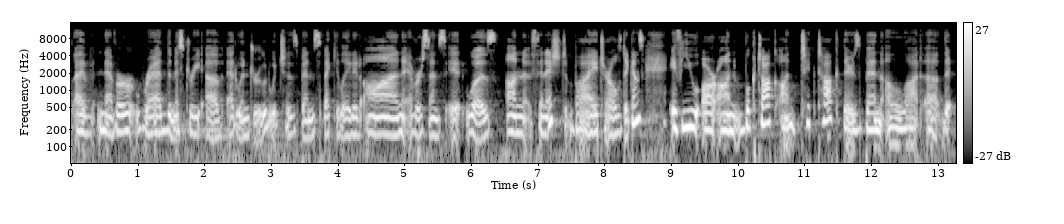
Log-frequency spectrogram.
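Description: A woman's voice: on the low side, measured pace, gravelly, slightly rough. A woman hosting a book podcast in a conversational style. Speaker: podcast host.

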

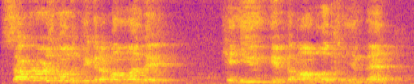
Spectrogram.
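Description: In a very reverberant hall, a young actor as an anxious, patient son explains himself earnestly. His voice is on the high side, picked up from a distance in a staged reading. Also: brisk, close to an everyday voice. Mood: insistent. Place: large glass-walled public hall, on stage. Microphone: handheld. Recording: echoey hall, distant stage microphone, faint noise.

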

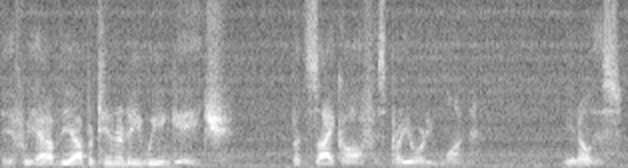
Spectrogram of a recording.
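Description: Man playing a deep-voiced, steely officer. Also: moderate pace, close to an everyday voice. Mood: confident. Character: steely, confident Russian special operations officer. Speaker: special operations officer. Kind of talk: dramatic game voice acting. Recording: clear background noise and rumbling ambience.

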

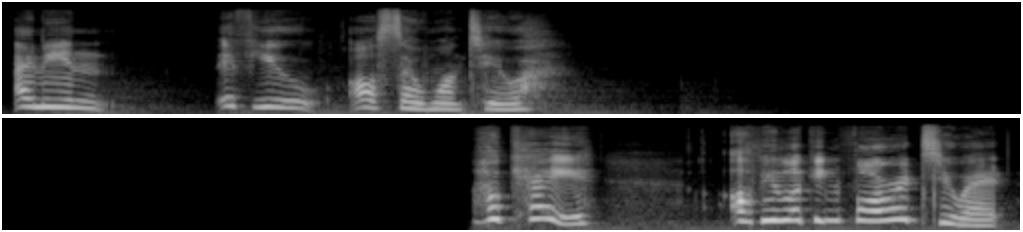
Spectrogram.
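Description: Woman acting a high-pitched, clingy yandere girlfriend. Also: big pitch swings, fairly bright tone, dry recording, exaggerated voice. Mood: affectionate. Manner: hesitant, pleading, halting. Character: sweet, clingy, remorseful yandere girlfriend in recovery. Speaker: voice actor. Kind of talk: audio roleplay, intimate addressed to listener.

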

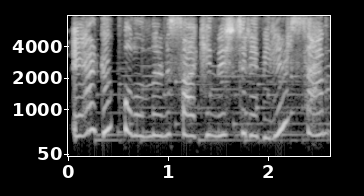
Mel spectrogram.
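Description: A woman voicing a brave, kind-hearted young girl heroine in a children's cartoon dub, earnest and expressive. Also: very high voice, brisk. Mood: thoughtful. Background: children's cartoon music.

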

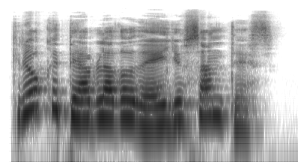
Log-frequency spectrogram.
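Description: A woman voicing a cheerful but anxious young nurse who talks in a lively, hesitant way. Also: a little high, moderate pace, voice pushed up. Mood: worried.

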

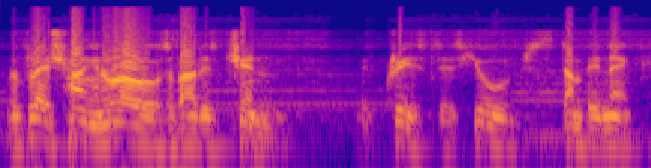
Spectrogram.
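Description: Low-voiced haunted artist, radio suspense. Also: male voice, sharp tone, faint music behind, poor audio. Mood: grave, wondering. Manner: deliberate, halting, dramatic pauses, formal diction. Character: brooding forty-year-old male artist, haunted, precise, foreboding. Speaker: radio actor narrating in character. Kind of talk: old-time radio suspense drama, first-person monologue. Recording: vintage radio broadcast recording.

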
